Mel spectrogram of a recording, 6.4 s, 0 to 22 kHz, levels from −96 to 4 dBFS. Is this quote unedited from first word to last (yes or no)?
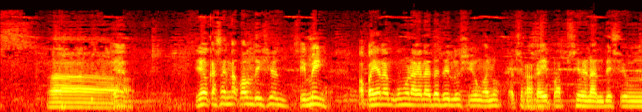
yes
